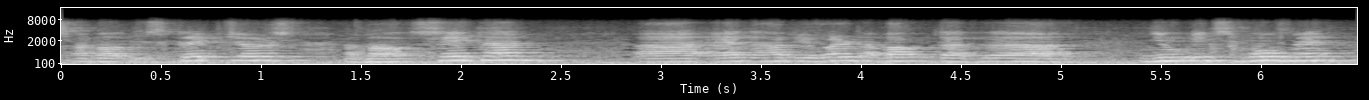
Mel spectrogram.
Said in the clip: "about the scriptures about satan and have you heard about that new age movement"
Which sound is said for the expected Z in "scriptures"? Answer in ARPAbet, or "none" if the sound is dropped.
S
